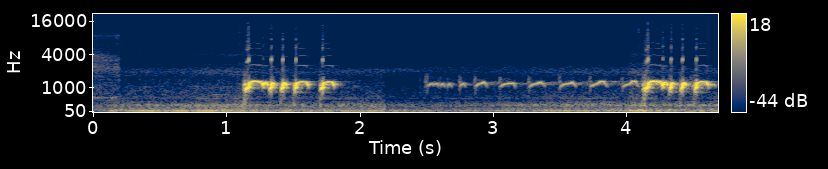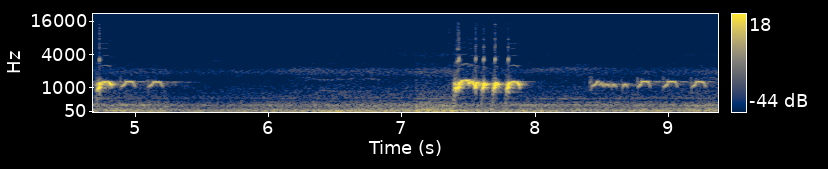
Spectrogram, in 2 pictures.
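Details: Local zebra dove cooing to provoke rivals: three loud short cooing bursts about three seconds apart, each followed by a softer trailing series of quick, evenly spaced notes, low background hum.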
